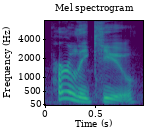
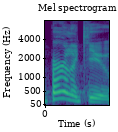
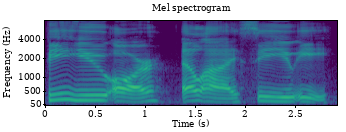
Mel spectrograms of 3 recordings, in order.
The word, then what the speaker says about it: purlicue: where on your body would you find the pearly q hand foot or mouth the pearly q the pearly cube where do you find the pearly q p u r l i c u e the pearly q hand foot or mouth i'm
